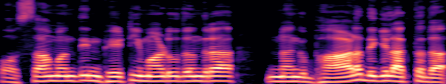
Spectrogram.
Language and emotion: Kannada, fearful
